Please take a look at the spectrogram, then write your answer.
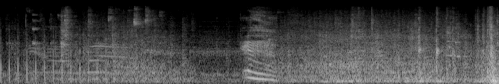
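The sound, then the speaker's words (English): A garage door is lifted open by hand, with a lot of snow around it: a steady rattling rumble, then a short metallic screech that slides down in pitch halfway through, followed by continued rolling clatter that swells toward the end. “We have to lift this garage door together.”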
